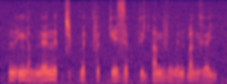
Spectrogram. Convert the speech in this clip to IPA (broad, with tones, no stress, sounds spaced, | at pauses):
n ɛ̰˧˥ ɲ a̤˨˩ m n əː˨˦ n ɛ˨˩ t̚ t͡ɕ ə˨˩ p̚ k w ə˦˥ t̚ f ə˨˩ t̚ k e˧ z ə˨˩ p̚ k ɨ̰˧˨ j ʔ a˧ m v o̤˨˩ l ə˨˦ n ɓ a̰˧˨ n ɣ ə˨˦ j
